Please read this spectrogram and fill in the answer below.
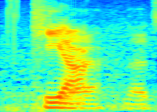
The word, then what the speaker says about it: Kia ora: So this one is called, I don't even know how to pronounce this, Kiaora? – Kiaora. Kiaora. – Kiaora. – K-I-A-O-R-A.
